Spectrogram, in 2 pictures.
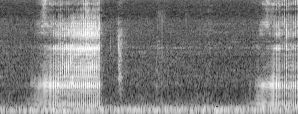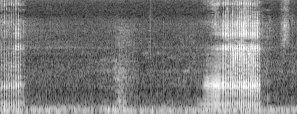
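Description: A Boston Terrier puppy snores steadily, with rough, buzzy inhalations about every three seconds. Each breath rattles loudly, then fades into quiet pauses.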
